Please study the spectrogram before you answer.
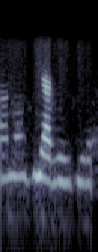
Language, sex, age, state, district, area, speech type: Maithili, female, 60+, Bihar, Araria, rural, conversation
